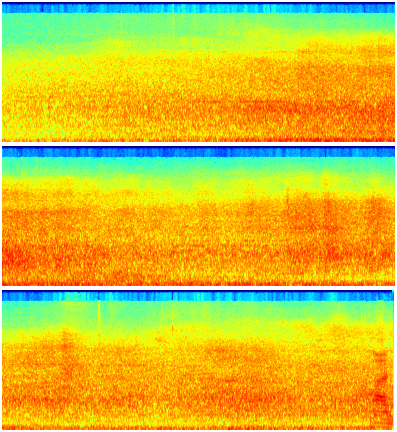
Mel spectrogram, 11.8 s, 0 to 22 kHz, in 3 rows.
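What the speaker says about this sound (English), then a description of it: "the British Airways A320" A British Airways Airbus A320 arriving at London Heathrow, its engine roar building over the first few seconds and holding as a steady, loud rumble as it passes fairly close.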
